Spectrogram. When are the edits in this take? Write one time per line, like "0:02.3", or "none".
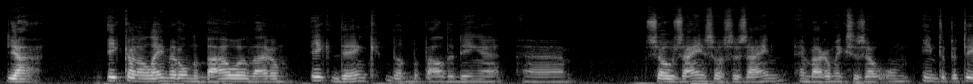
none

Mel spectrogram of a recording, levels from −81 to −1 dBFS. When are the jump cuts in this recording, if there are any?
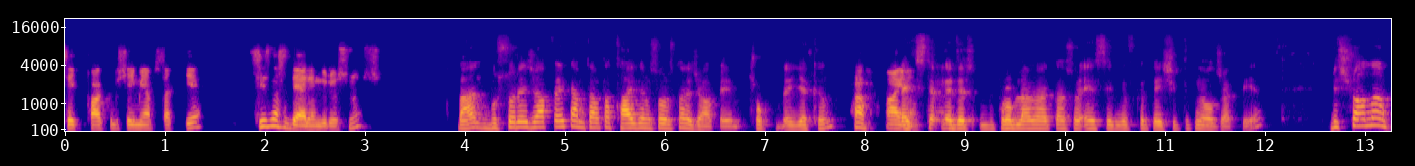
none

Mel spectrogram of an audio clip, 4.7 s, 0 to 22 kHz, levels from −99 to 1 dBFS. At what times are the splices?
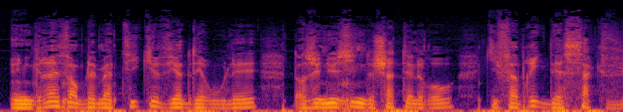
0:01.4

